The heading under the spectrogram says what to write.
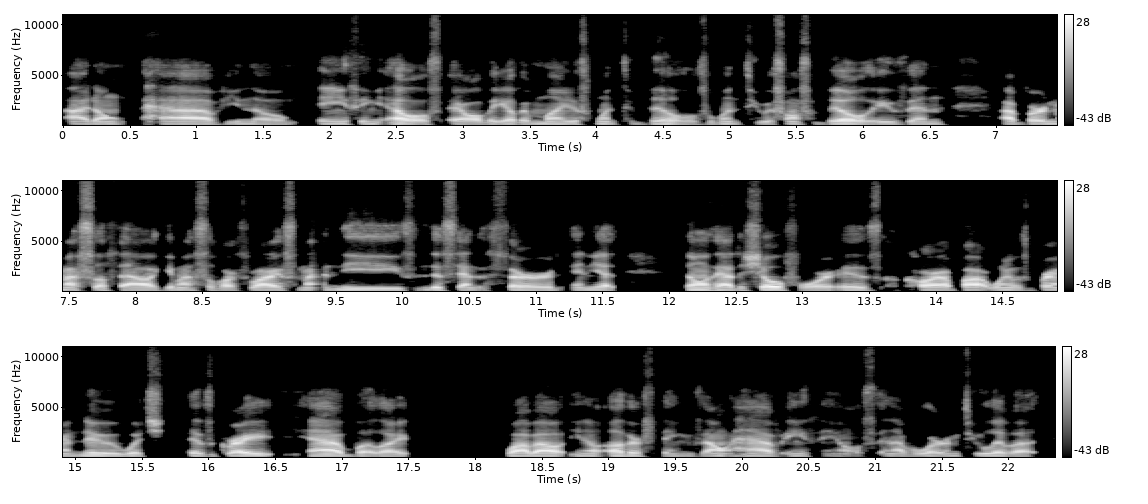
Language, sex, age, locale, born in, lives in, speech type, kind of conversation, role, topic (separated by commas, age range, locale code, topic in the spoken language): English, male, 30-34, en-US, United States, United States, conversation, unstructured, none, What are some everyday ways you care for your mental health, and how can we support each other?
